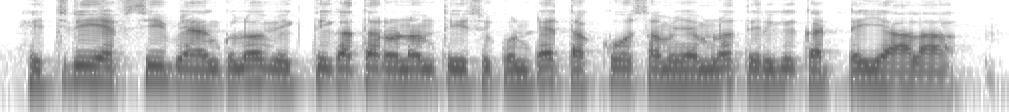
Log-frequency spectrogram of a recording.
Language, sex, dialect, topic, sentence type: Telugu, male, Utterandhra, banking, statement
